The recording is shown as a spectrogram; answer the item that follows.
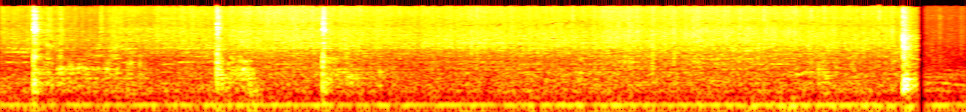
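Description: Boiled potato fry with green chilli, ginger and salt being stirred in a pan, a steady soft sizzle with a few sharp spoon scrapes and clicks, close and fairly quiet, no voices.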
